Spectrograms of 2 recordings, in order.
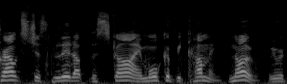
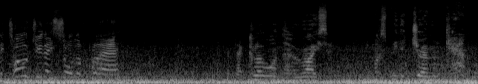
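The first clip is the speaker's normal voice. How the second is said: louder urgent report; urgent loud call; 7 dB louder than usual. Acted. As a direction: call it out to the squad. Spotting the flare and camp.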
